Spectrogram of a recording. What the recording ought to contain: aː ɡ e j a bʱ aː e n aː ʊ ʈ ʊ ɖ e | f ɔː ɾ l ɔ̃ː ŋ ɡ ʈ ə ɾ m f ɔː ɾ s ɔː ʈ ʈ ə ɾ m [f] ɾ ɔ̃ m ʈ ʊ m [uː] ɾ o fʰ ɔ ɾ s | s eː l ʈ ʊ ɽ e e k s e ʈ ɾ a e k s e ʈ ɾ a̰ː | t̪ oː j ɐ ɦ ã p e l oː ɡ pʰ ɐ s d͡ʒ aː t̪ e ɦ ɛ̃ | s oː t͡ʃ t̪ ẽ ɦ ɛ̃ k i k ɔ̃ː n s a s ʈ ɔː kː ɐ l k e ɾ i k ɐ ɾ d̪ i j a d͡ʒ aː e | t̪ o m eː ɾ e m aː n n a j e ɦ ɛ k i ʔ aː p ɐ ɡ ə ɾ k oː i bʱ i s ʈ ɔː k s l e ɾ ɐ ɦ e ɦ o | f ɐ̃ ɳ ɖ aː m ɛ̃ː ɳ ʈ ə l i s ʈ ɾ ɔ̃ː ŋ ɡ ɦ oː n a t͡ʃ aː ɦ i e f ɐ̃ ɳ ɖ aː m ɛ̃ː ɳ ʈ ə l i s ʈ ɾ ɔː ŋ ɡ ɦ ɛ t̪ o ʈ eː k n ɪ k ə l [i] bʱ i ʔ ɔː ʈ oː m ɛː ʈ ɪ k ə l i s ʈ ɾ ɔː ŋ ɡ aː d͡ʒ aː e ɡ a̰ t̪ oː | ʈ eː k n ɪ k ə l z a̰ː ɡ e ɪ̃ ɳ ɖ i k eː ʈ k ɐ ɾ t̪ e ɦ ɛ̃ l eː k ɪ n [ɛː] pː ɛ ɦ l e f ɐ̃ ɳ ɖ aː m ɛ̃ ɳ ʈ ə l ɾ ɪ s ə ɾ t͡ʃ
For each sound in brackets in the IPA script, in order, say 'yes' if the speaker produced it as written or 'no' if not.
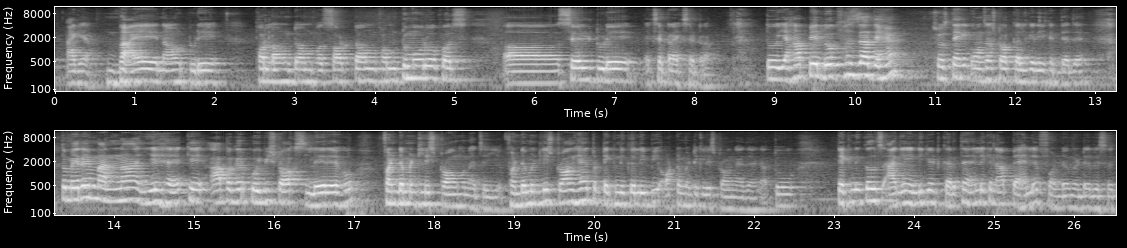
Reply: yes, no, yes, no

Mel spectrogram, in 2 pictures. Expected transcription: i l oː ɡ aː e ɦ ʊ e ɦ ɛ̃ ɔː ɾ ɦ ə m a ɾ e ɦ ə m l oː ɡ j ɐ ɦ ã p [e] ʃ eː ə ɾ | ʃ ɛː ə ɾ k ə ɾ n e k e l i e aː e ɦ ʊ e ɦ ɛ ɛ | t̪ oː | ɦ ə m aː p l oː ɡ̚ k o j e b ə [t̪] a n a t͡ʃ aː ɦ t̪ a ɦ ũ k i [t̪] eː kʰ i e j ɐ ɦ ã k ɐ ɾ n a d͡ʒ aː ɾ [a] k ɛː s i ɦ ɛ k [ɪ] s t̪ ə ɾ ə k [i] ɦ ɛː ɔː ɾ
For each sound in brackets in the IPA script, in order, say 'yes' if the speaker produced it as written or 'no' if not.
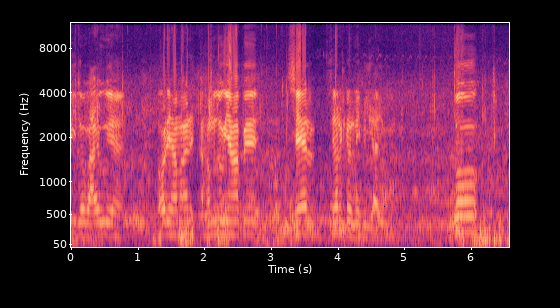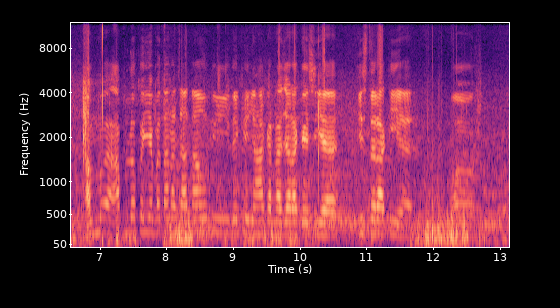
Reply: yes, yes, no, yes, yes, yes

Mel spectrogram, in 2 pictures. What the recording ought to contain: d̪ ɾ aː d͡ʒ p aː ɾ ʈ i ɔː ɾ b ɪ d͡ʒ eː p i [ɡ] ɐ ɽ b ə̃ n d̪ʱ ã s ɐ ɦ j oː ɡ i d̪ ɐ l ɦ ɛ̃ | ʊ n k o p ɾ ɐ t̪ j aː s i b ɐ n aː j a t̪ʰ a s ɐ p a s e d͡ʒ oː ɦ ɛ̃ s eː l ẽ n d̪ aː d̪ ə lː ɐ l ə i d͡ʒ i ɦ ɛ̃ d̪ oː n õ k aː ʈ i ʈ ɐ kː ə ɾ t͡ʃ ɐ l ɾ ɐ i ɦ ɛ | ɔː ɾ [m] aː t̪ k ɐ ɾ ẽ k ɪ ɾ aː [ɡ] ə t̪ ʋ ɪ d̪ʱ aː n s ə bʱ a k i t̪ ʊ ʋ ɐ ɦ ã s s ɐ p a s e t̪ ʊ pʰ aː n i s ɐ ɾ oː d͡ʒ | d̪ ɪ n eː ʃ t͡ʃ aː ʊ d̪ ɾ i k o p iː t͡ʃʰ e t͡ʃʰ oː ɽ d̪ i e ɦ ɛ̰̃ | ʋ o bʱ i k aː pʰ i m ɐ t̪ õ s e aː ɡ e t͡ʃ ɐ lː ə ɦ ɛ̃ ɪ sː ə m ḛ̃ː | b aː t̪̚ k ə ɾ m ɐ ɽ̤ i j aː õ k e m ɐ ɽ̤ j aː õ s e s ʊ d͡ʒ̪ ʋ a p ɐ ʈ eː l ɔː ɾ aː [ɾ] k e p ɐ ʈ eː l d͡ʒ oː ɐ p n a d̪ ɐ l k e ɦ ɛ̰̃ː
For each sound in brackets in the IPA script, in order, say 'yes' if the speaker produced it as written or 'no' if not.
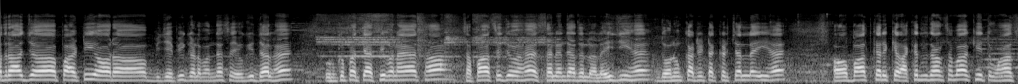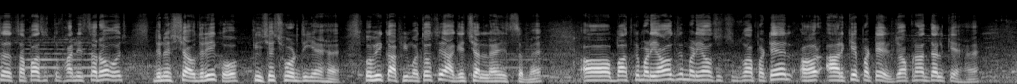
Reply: yes, no, no, yes

